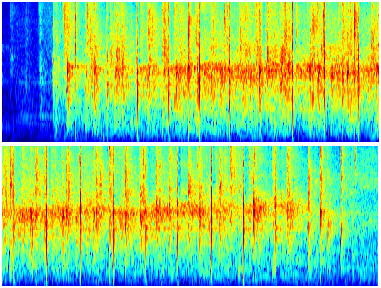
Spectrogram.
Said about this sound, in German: Danke vielmals und einen big Applaus.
